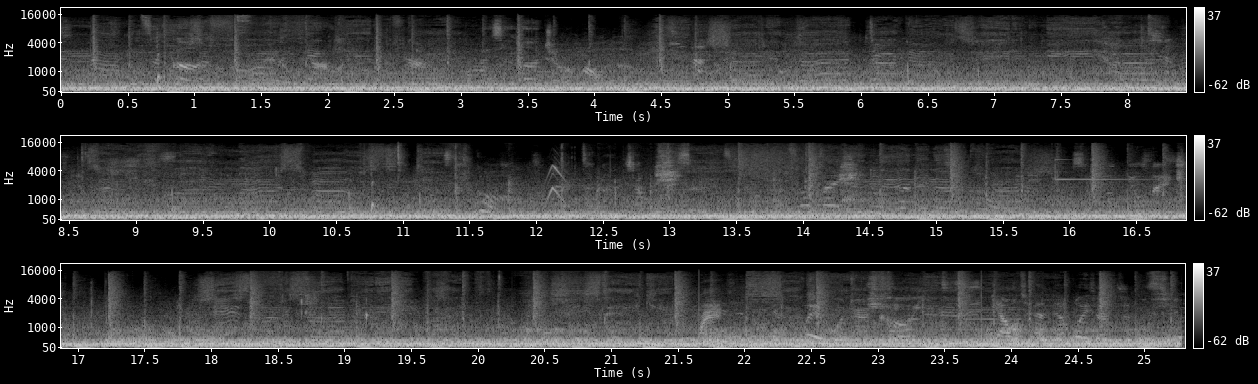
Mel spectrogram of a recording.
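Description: Steady loud low roar of a Cathay Pacific airliner cabin during descent toward landing, constant engine and airflow drone throughout with faint scattered cabin sounds on top.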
